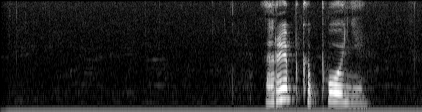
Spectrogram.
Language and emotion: Russian, neutral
